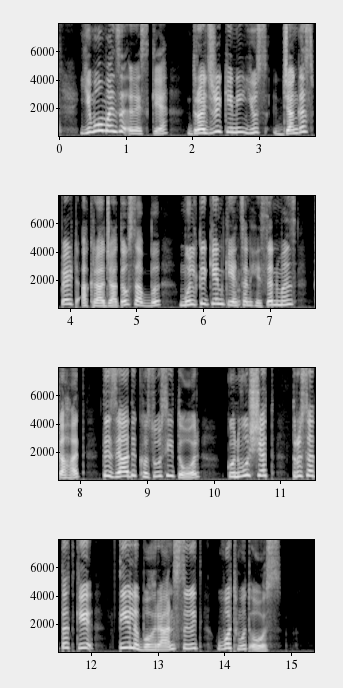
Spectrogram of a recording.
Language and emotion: Kashmiri, neutral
